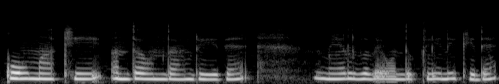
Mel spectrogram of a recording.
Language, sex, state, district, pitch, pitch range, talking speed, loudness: Kannada, female, Karnataka, Mysore, 250 Hz, 240-265 Hz, 110 wpm, -18 LUFS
